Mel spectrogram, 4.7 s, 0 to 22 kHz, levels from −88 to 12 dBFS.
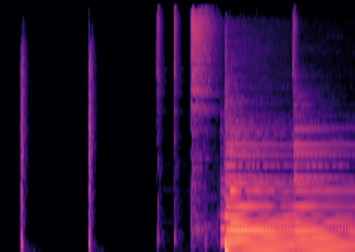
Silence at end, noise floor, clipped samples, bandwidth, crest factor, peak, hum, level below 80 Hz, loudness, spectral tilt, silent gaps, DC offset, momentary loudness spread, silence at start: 0 s; -39 dBFS; under 0.1%; 19.5 kHz; 18 dB; -2 dBFS; none; -30 dBFS; -18 LUFS; -6.5 dB/octave; 0.59-0.67 s, 0.99-1.15 s, 1.77-1.90 s; under 0.1%; 22 LU; 0.25 s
